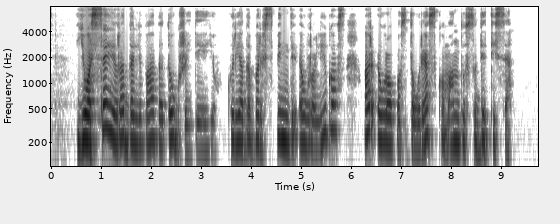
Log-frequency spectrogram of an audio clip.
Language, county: Lithuanian, Panevėžys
